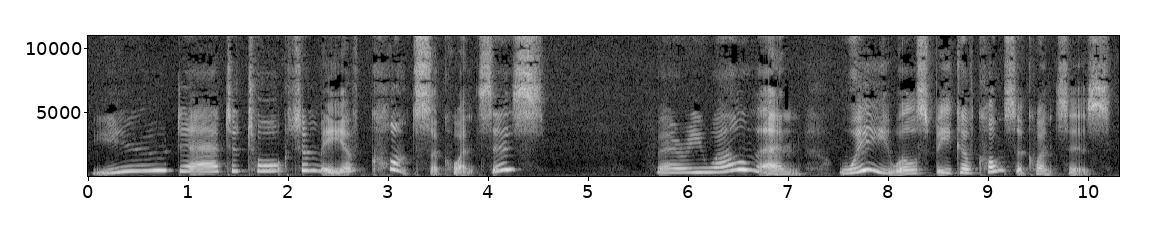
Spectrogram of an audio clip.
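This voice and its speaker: A woman voicing a cruel, miserly old storybook witch who draws out her words with cold, deliberate disdain. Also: very high voice, very animated, gravelly, mellow, voice pushed up, exaggerated voice. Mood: menacing.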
